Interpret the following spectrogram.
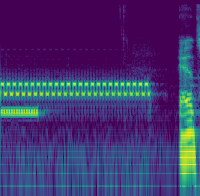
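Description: Electronic ringer of an AT&T office desk phone trilling on an incoming internal call: two high tones warble rapidly together, over a lower steady tone that stops less than half a second in. The ringing cuts off about one and a half seconds in as the call is answered.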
